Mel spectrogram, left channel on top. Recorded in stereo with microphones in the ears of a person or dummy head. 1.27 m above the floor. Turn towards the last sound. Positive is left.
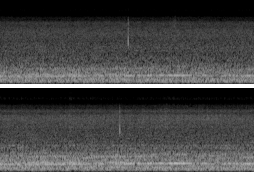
turn(degrees=-70)  # may be behind; listen again after turning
